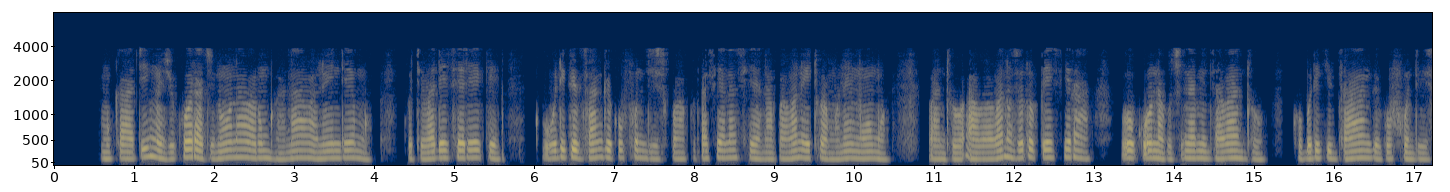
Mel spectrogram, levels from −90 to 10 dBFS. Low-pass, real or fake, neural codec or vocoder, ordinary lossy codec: 7.2 kHz; real; none; AAC, 16 kbps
